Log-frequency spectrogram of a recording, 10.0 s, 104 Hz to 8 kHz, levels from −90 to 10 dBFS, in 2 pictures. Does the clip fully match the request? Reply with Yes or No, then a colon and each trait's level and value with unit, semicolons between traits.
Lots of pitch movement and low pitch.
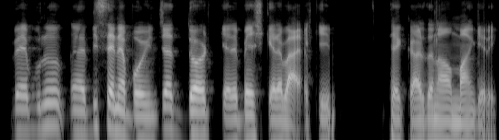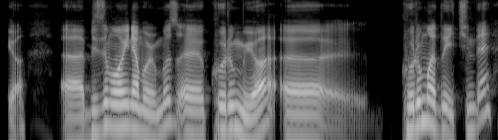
Yes: wide, 5.8 semitones; low, 130 Hz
